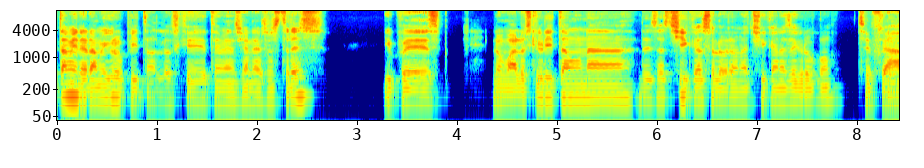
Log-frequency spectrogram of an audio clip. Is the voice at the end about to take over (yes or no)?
no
